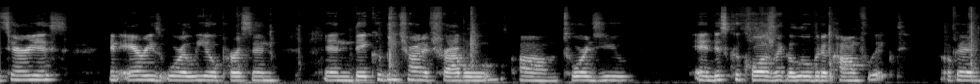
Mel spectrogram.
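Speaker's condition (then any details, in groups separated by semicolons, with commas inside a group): No condition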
